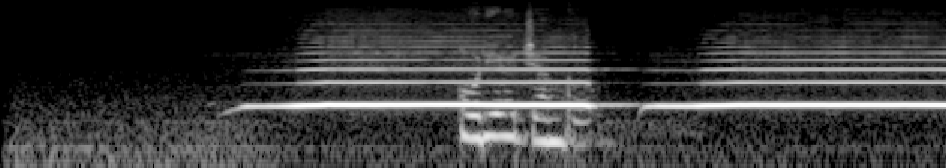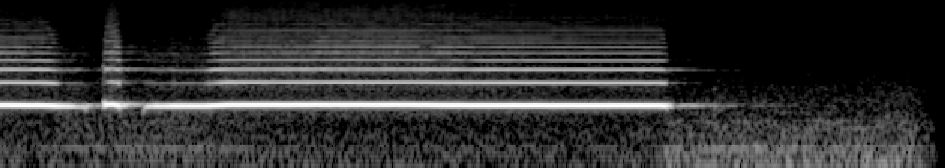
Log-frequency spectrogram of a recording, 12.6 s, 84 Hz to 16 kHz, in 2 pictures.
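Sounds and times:
steam train whistle: 1.4 - 11.4.

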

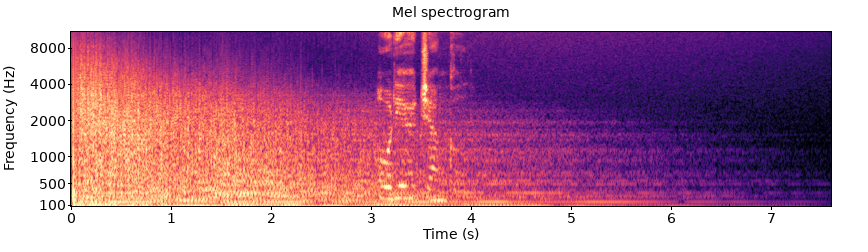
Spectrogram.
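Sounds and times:
concrete exploding: 0.0 - 2.9
distorted crackle melt: 0.0 - 5.3
braam strike: 0.0 - 6.4.

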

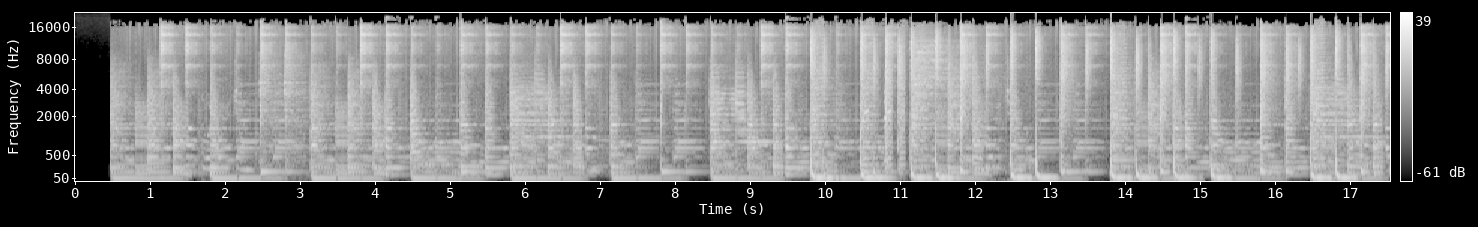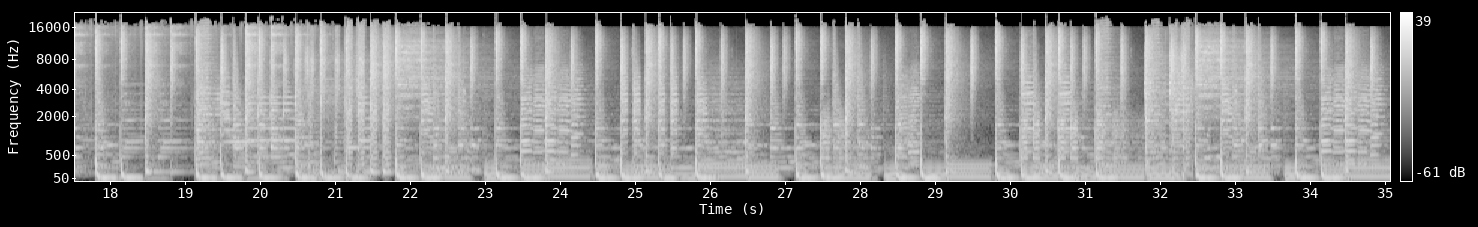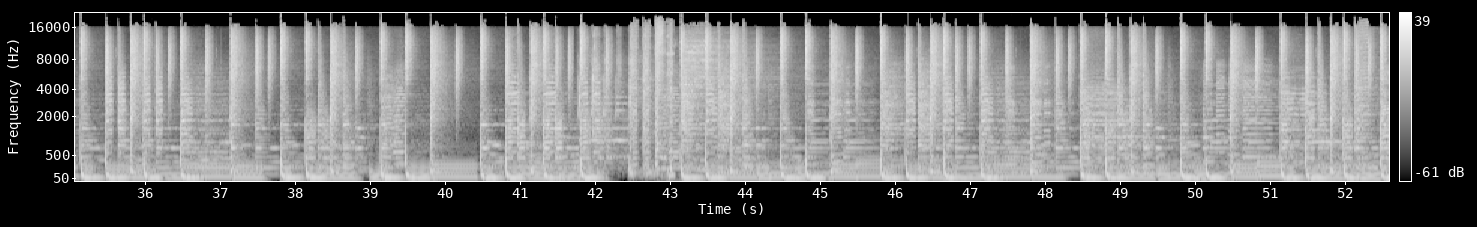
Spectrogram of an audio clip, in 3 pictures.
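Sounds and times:
hip hop beat: 0.4 - 52.5.

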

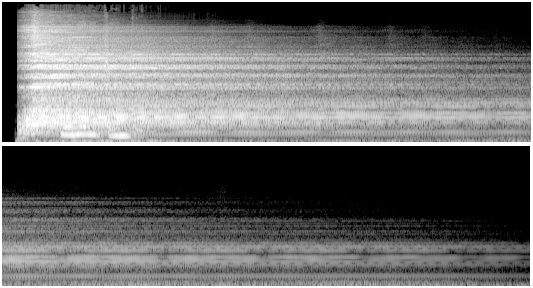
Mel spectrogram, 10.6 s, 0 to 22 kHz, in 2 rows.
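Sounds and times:
cymbal crash: 0.2 - 7.2.

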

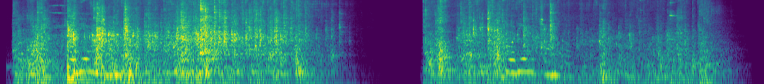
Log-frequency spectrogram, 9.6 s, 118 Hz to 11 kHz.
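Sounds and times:
old elevator door opening and closing: 0.1 - 4.4, 5.3 - 9.4.

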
